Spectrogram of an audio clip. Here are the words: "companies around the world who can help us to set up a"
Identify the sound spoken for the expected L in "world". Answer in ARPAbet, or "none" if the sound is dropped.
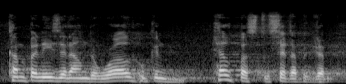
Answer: L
